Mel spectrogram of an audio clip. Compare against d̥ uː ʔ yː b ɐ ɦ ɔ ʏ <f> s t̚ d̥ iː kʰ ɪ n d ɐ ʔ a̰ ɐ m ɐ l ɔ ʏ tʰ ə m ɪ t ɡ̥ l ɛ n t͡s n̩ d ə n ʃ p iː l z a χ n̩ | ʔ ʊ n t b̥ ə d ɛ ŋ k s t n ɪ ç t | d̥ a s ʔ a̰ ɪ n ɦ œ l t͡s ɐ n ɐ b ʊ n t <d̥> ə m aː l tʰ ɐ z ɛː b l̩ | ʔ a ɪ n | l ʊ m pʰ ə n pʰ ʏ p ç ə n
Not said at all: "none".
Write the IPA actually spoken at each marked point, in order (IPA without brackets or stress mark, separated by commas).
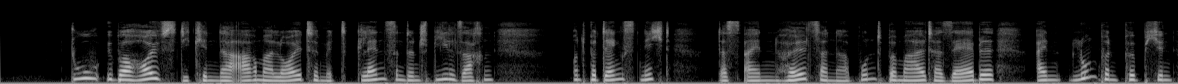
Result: f, b̥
